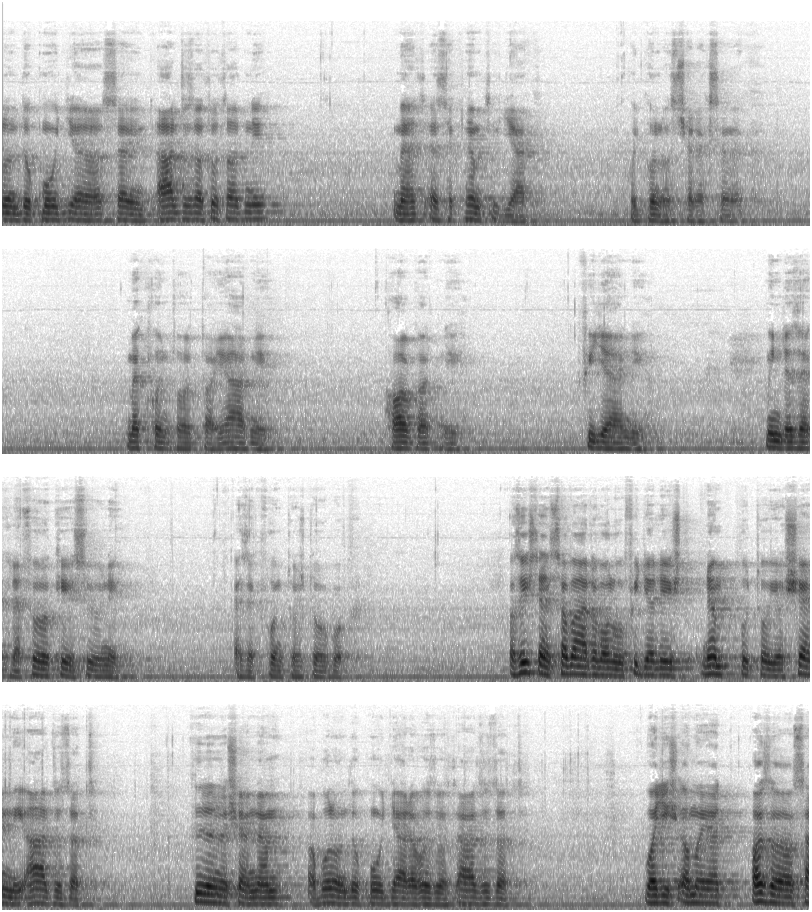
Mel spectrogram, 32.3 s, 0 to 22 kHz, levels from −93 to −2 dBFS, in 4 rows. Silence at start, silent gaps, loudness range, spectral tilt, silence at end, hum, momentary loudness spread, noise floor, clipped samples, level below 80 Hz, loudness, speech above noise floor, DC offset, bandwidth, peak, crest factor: 0 s; none; 11 LU; -7 dB/octave; 0 s; none; 25 LU; -42 dBFS; under 0.1%; -48 dBFS; -22 LUFS; 21 dB; 0.1%; 13.5 kHz; -2 dBFS; 22 dB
